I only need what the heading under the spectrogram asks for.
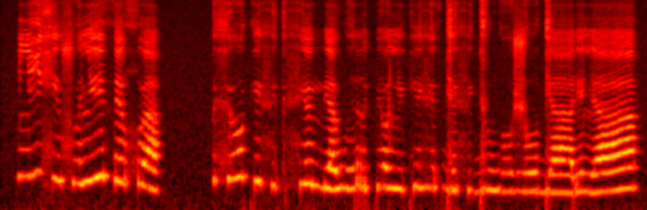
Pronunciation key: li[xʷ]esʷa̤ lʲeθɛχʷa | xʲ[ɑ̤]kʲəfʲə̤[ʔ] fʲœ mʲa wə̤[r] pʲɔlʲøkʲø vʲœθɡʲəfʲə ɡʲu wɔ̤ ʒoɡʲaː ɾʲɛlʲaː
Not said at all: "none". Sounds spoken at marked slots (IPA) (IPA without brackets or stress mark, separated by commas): xʲ, ɔ̤, ʔ, r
